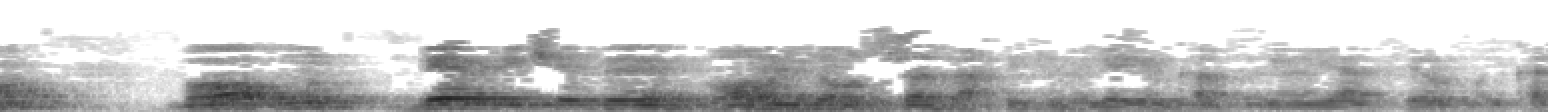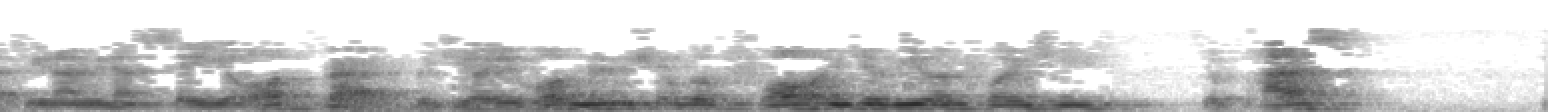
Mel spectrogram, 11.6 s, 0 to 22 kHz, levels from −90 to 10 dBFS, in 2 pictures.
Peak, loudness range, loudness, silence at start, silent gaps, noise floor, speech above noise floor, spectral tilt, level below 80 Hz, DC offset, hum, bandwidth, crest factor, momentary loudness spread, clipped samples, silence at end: 0 dBFS; 10 LU; -20 LUFS; 0 s; none; -62 dBFS; 42 dB; -7 dB/octave; -52 dBFS; under 0.1%; none; 7.6 kHz; 20 dB; 16 LU; under 0.1%; 0.7 s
